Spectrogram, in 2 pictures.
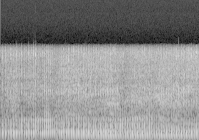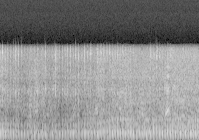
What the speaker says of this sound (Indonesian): Inilah naik motor yang benar.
